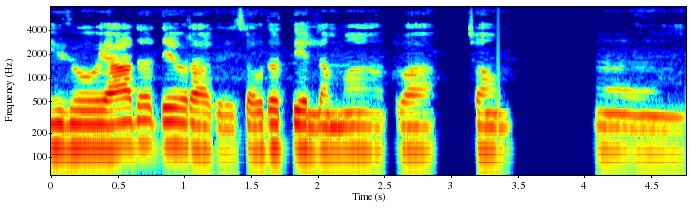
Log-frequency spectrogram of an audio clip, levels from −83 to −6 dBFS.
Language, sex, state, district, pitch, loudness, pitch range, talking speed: Kannada, male, Karnataka, Dharwad, 125 Hz, -19 LUFS, 120-130 Hz, 125 wpm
